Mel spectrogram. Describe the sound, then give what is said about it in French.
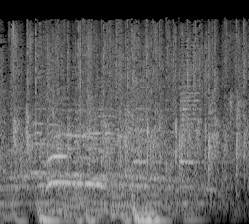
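A studio audience applauds a guest in an ovation, a brief full burst of clapping and cheering with a few voices mixed in, loud and fairly even before easing slightly. “Faites une ovation à l'incroyable Céron.”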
